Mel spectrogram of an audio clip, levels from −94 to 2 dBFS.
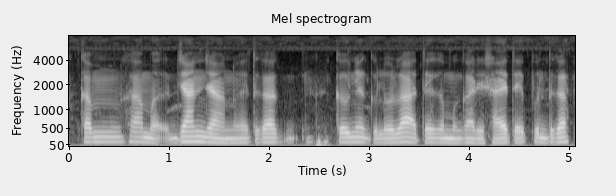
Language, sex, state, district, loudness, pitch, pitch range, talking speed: Wancho, male, Arunachal Pradesh, Longding, -17 LUFS, 120 Hz, 110-130 Hz, 215 wpm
